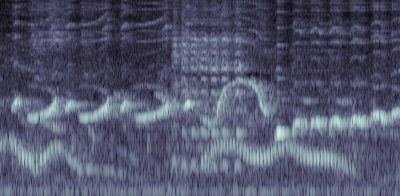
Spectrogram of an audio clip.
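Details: Mutant grey laughingthrush singing while dancing: smooth whistled phrases that wind up and down, with a looping rising-and-falling whistle midway and a long sliding note to finish.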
